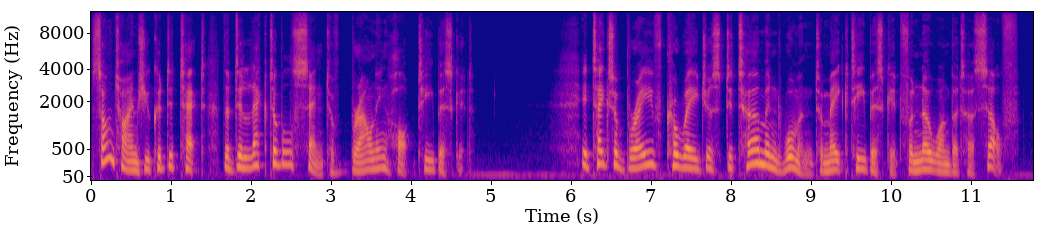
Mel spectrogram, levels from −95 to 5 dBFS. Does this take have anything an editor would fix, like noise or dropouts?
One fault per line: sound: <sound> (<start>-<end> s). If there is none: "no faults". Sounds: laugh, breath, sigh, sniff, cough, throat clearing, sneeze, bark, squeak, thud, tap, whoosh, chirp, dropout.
no faults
